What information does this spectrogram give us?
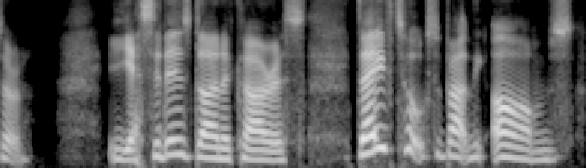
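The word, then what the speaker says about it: Deinocheirus: pronounce it. Yes, it is Dinocyrus.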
